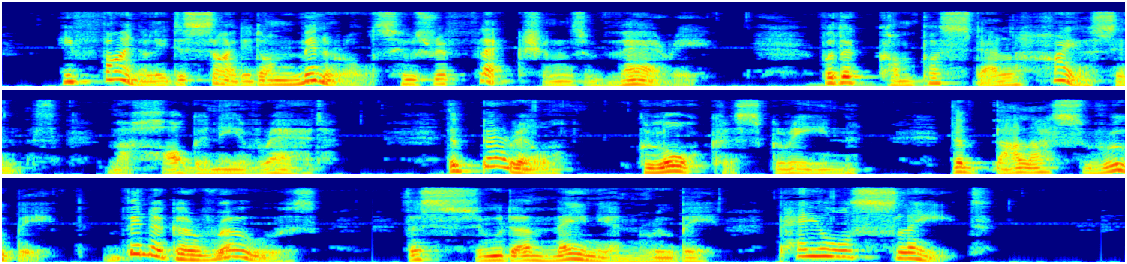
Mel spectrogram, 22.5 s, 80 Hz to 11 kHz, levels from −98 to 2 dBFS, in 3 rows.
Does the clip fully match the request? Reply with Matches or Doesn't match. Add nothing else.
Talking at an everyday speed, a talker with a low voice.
Doesn't match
